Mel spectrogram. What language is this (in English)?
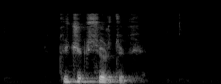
Turkish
